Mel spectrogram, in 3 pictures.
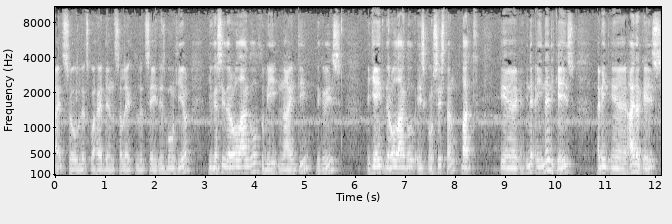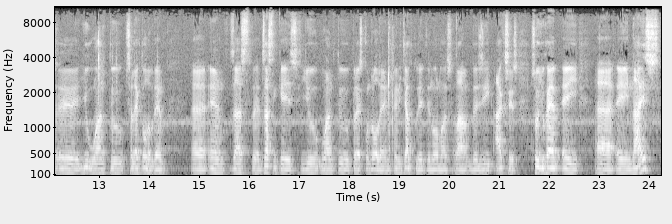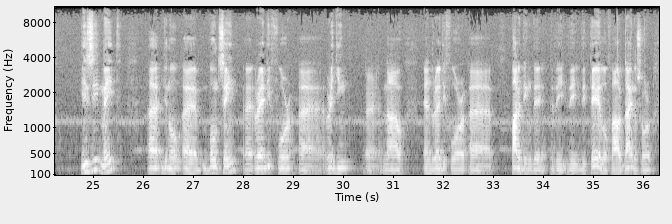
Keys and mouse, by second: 0.5 Tab, 2.0 right click, 10.5-12.1 middle drag, 13.0 a, 13.3 a, 18.8 ctrl+n, 35.5-36.3 middle drag.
